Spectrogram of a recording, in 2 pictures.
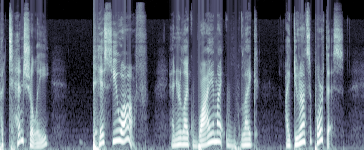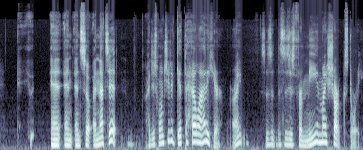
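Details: Adult male comedian who stutters and says he switched a word after stuttering; word repetitions; stuttering.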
